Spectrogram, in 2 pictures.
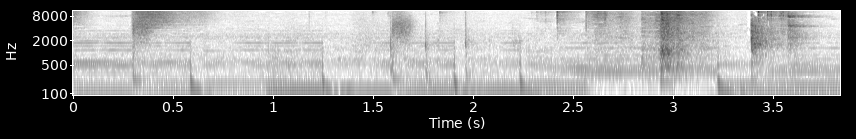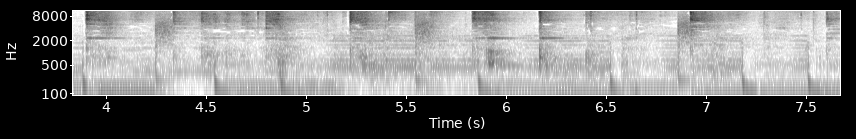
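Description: Cumin seeds dry roasting in a pan for Bengali Pachon, with repeated metallic clinks and scrapes of utensil against pan, close and steady, over a low hum of kitchen noise.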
